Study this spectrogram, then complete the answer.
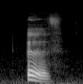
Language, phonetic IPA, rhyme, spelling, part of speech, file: Hungarian, [ˈøv], -øv, öv, noun, Hu-öv.ogg
- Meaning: belt (a band worn around the waist to hold clothing to one's body (usually pants) to serve as a decorative piece of clothing or keep it sufficiently tight)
